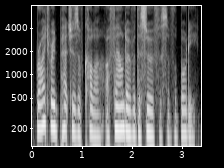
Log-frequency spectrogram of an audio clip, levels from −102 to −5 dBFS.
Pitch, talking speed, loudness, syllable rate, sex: 175 Hz, 230 wpm, -22 LUFS, 6.4 syllables/s, female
